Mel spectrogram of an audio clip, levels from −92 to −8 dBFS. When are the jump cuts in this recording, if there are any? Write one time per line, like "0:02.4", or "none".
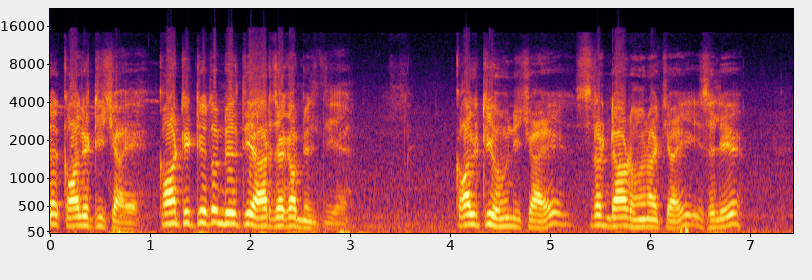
0:01.0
